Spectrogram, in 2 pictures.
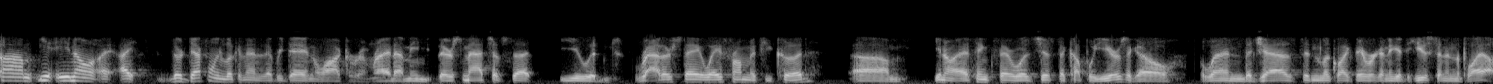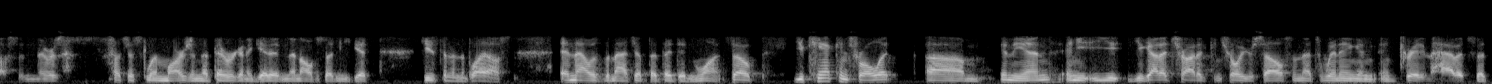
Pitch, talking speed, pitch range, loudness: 95 Hz, 245 wpm, 90-105 Hz, -21 LUFS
